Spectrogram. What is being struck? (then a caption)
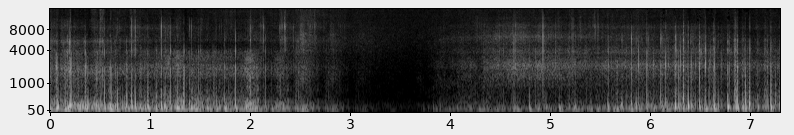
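Thin faux snakeskin vinyl sheet. Long nails scratch the textured printed top of a thin faux snakeskin sheet of vinyl or faux leather, curved over the microphone with its lighter backing showing. The result is a dense, crackly, rain-like scratching with a heavy low rumble that fades to near silence around three seconds in, then builds back up.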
